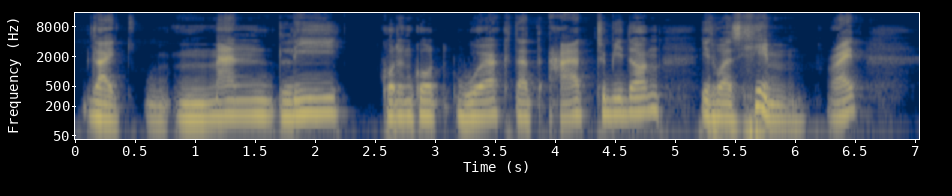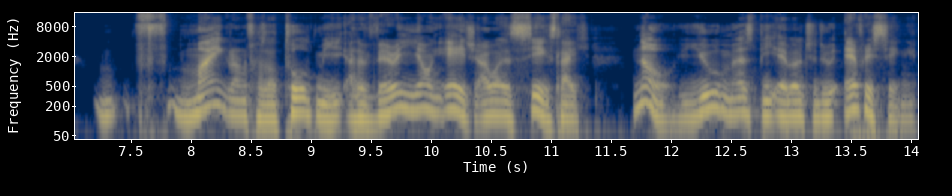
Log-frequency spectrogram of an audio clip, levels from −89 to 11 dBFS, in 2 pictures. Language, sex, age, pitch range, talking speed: English, male, 20-39, 110-140 Hz, 145 wpm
